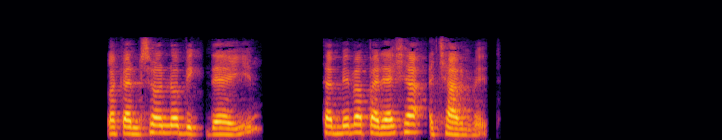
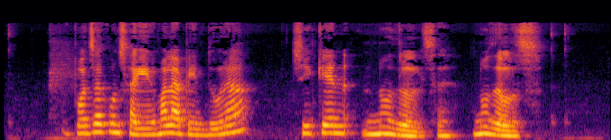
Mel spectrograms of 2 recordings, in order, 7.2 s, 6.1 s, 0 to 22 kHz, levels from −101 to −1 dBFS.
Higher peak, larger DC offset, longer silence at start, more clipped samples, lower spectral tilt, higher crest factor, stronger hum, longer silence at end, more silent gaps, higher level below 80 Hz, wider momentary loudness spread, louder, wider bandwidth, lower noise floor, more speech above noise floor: about the same, -2 dBFS vs -2 dBFS; neither; first, 1.05 s vs 0.55 s; neither; about the same, -5.5 dB/octave vs -5.5 dB/octave; about the same, 18 dB vs 18 dB; neither; first, 2.35 s vs 0.75 s; first, 2.63-3.21 s vs none; second, -66 dBFS vs -54 dBFS; first, 14 LU vs 10 LU; about the same, -17 LUFS vs -19 LUFS; second, 7.4 kHz vs 11.5 kHz; first, under -90 dBFS vs -53 dBFS; first, over 74 dB vs 35 dB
